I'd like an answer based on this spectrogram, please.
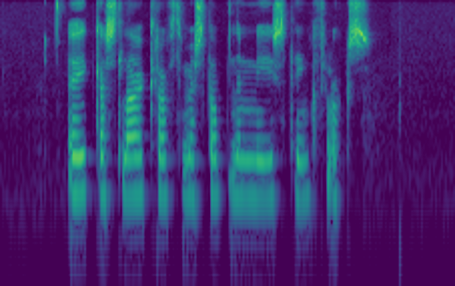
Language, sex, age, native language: Icelandic, female, 20-29, Icelandic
